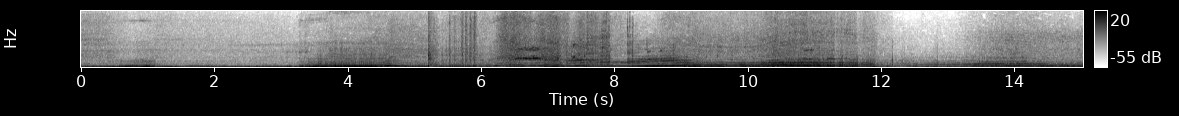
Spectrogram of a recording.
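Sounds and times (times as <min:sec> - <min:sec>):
car engine accelerating hard: 0:03.1 - 0:15.0.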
